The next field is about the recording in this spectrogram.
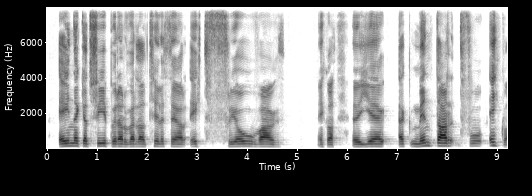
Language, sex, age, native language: Icelandic, male, 18-19, Icelandic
